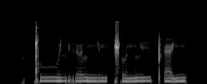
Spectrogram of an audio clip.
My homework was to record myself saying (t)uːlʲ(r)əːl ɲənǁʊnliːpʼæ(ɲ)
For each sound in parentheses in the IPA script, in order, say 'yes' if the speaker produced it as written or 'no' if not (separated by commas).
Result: no, yes, yes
